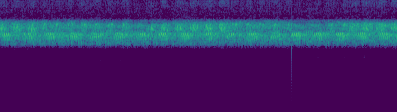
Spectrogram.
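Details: Grass insects calling on a summer night, recorded around August: a dense, steady high-pitched trill that pulses rapidly and without pause, with one brief click near the end and no other clear sounds.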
